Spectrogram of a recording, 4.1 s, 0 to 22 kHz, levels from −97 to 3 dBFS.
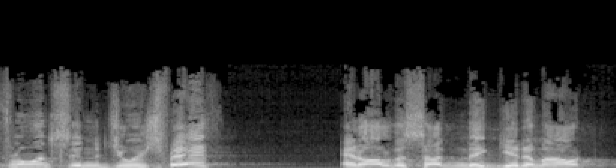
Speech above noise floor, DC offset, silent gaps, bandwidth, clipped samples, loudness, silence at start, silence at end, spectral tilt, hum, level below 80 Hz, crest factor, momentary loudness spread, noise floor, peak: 42 dB; under 0.1%; none; 13 kHz; under 0.1%; -16 LUFS; 0 s; 0.15 s; -4 dB/octave; 60 Hz at -55 dBFS; -60 dBFS; 14 dB; 5 LU; -57 dBFS; -2 dBFS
